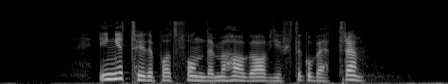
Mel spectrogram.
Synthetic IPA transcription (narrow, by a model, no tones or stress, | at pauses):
ɪŋːət̪ʰːyːd̪əpʰɔːɑt̪fɔnd̪əɾmeːɦɑːɡɑːʋjɪft̪əɾɡoːbɛt̪ɾə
